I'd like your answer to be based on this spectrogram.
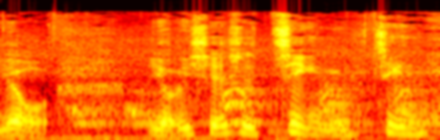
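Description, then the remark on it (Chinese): Stray dogs bark repeatedly at a market in short, yelping bursts at a moderate volume, overlapping with a person talking steadily throughout. “哇，现在有野狗在叫。”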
